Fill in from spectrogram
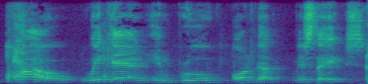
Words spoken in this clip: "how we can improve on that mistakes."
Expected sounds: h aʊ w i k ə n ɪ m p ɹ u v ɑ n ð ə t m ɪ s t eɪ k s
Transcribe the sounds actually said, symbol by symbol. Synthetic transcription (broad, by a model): h aʊ w i k ə n ɪ m p ɹ u v ɑ n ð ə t m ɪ s t eɪ k s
